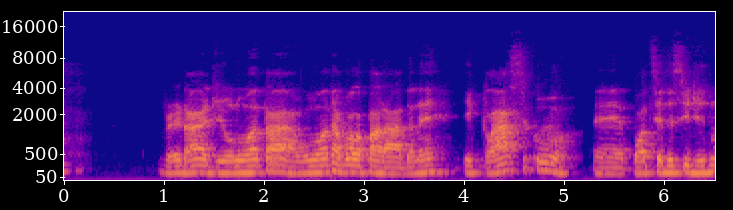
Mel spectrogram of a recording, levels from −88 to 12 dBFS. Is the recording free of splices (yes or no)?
no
